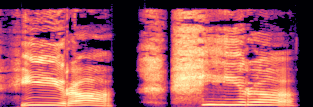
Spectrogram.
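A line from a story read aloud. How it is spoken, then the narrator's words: Loud shout. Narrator (Russian): громко крикнуть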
